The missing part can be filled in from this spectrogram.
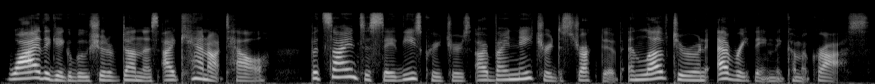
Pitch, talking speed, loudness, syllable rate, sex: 210 Hz, 190 wpm, -22 LUFS, 5.5 syllables/s, female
